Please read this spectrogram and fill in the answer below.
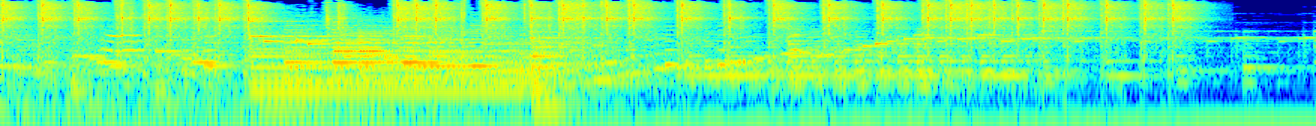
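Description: Typewriter key clicks, about five or six a second with a short pause partway through, over background music with held tones.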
